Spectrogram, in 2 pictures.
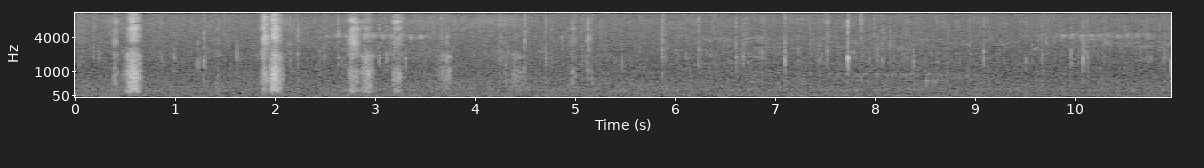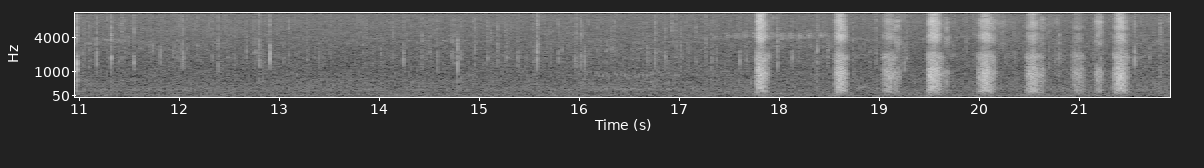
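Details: Hedgehogs fighting over territory with spikes up, filmed on a GoPro; sharp broadband snorts and huffs come in a quick cluster at the start, fall quiet through the middle, then return as a rapid run of bursts near the end.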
